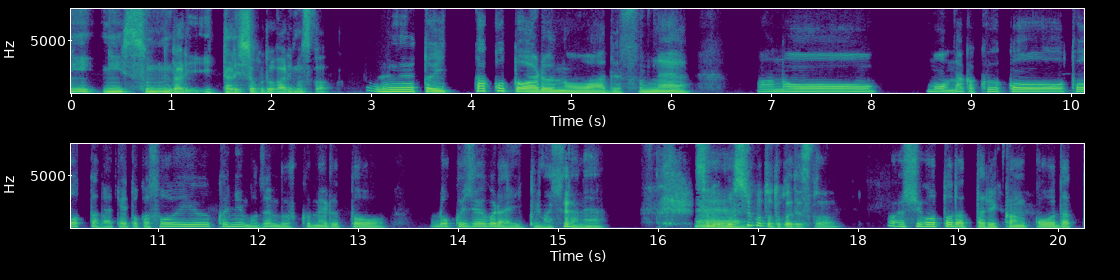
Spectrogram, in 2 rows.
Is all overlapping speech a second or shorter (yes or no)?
yes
